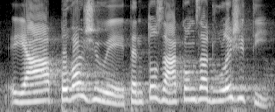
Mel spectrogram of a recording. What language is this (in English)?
Czech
